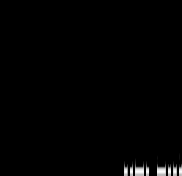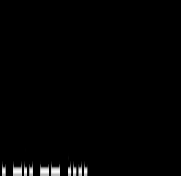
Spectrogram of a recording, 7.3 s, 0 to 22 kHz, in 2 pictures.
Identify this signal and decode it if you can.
Morse code, heard as a keyed tone, about 22 wpm, 700 Hz. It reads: F6DMH
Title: DXCC-100 Call Signs - 5 Characters - Repeated 3x - 22wpm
